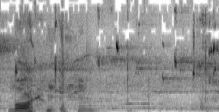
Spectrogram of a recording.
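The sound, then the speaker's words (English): A basketball is dribbled on the court during a game, giving a few sharp, hollow thuds at an uneven pace. A voice talks over the start. “Still with the dribble, the lefty senior.”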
